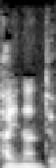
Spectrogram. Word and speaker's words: 台南: 俺ね台湾ならねあのあたこの話もした気がする台南に行きたいって言ったっけそれはしてないと思ううんあの台北でタイに来たじゃんうん台南って台あの台に南って書いて台南って読むんだけど、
